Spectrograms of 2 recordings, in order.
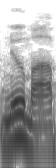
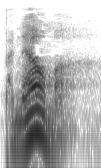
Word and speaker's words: pneuma: Now, you call it pneuma, but there's no silent letters in Greek. That no Greek would ever say pneuma. He would say pneuma.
